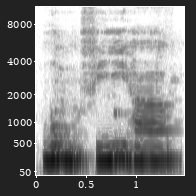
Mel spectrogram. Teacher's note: हामीम पेश हुम, फाया ज़ेर फ़ी, हा अलिफ ज़बर हा, फ़ी हा, हुम फ़ी हा। मीम साकिन को ज़ाहिर करके पढ़ेंगे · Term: इजहार शफ़ी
